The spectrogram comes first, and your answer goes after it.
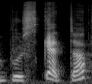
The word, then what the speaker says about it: bruschetta: pepperonata mixed bell pepper bruschetta or bruschetta if i want to say it properly oh beef and potato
